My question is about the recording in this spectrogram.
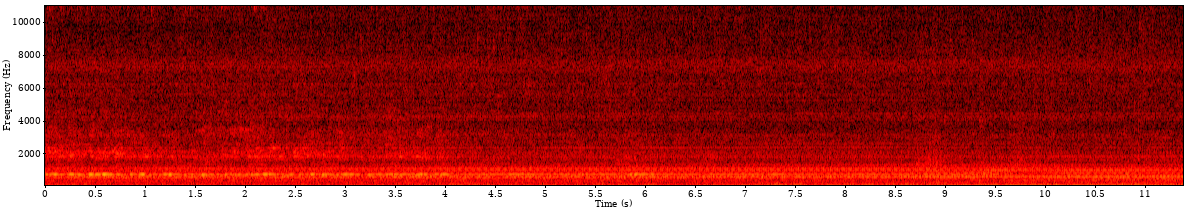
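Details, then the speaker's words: Old GE Monitor Top CK-2-C16 refrigerator, first run on three cans of R152A: quiet steady hum with soft even hiss, no knocking; evaporator getting cold, about 175 PSI high side, motor load going down; running normally. "Evaporator's getting cold. Run at about 175 PSI on the high side. Notice the load on the motor is going down. That's encouraging."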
